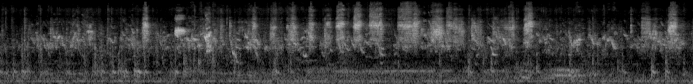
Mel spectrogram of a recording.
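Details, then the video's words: Little chicks feeding on rice: a busy chorus of thin, high chirps in short bursts, punctuated by sharp pecking taps on the grain. "Beautiful Little Chicks Chirping Sounds | Cute Baby Hen Eating Rice"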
